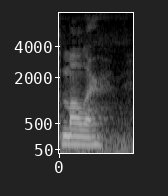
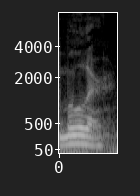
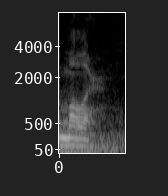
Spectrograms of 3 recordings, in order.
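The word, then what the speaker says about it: Müller: My name is still pronounced Muller. He's turned me into a Mueller. He sees those, M-U, and he sees the two dots. And it is true, if I pronounce it that way, it would be Mueller. But it's still Muller.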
